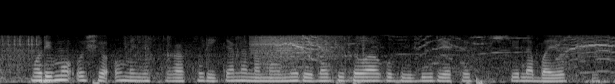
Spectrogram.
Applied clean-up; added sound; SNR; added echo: none; Boat, Water vehicle; 10 dB; none.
